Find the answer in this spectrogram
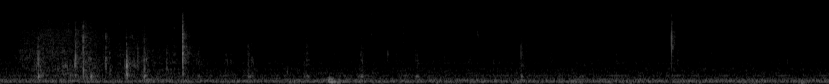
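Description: Faint chewing of roasted peanuts, scattered small crunches and mouth clicks. In the first second the plastic snack bag crinkles briefly as it is handled.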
